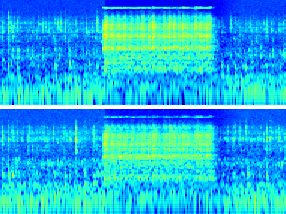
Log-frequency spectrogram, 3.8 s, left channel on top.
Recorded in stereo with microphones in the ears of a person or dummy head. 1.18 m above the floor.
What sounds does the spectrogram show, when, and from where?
1.4 s a dropped coin: 35° left (ahead or behind), 4.5 m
